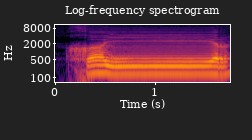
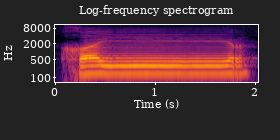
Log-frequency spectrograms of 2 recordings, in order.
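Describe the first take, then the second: Both takes have the same delivery.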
